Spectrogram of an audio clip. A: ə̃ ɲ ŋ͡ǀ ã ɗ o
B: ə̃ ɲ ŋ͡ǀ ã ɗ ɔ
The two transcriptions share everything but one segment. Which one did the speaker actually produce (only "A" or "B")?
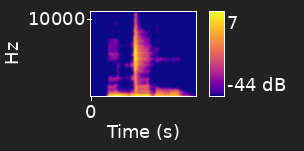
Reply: B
